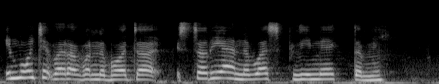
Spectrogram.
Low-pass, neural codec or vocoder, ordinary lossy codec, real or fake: 7.2 kHz; codec, 16 kHz, 1.1 kbps, Voila-Tokenizer; none; fake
